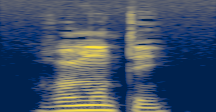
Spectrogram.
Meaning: 1. to go back up, to come back up, to climb again, to reclimb 2. to rise again, to go up again 3. to go up, to ride up 4. to go back, to return 5. to go back, to date back, to hearken back (à to)
- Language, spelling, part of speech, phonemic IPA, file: French, remonter, verb, /ʁə.mɔ̃.te/, Fr-remonter.ogg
